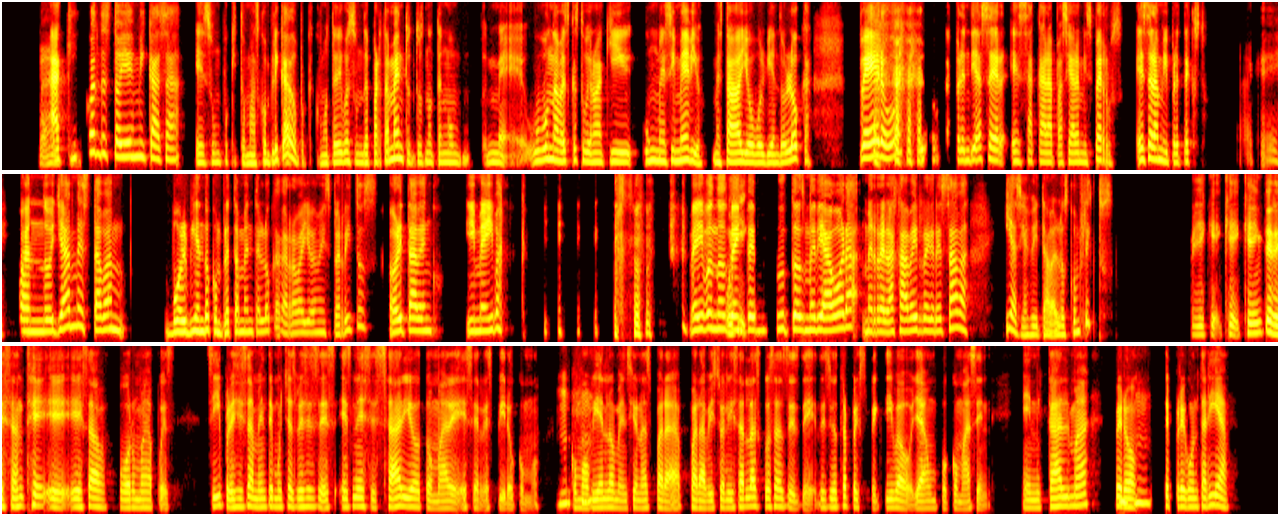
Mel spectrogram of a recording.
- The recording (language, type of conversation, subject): Spanish, podcast, ¿Cómo puedes reconocer tu parte en un conflicto familiar?
- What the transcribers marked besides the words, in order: laugh; laugh; other background noise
